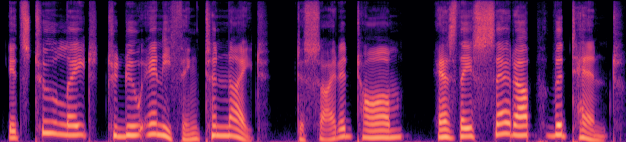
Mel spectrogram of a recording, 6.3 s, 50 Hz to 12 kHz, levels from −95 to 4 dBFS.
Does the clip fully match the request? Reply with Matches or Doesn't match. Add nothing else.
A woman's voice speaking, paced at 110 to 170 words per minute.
Doesn't match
